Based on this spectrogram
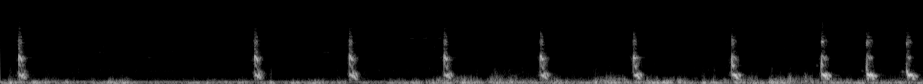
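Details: Hollow, knocking calls of a watercock in wetland habitat, one note every second or so that speeds up toward the end, with a steady low rumble behind.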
